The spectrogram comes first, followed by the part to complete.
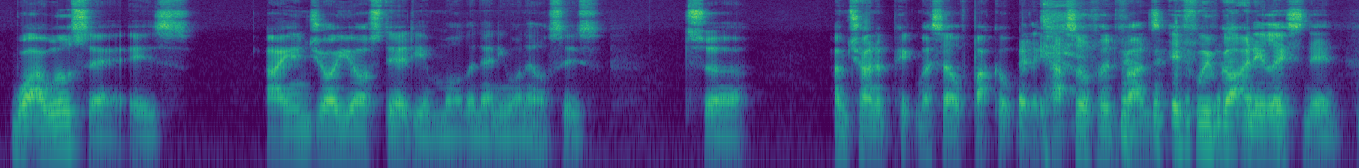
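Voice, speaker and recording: A man co-hosting a casual sports podcast, chatty and quick to laugh. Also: on the low side, bright, forceful tone. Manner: chatty, laughs readily, trails off mid-sentence. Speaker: podcast co-host. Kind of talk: casual chat.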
